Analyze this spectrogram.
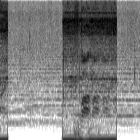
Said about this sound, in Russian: Любимая, я сижу здесь под дождем и жду тебя.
